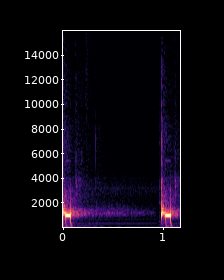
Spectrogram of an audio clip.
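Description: Two clear water drops from a leaking shower fall about a second apart, each a crisp plink with a short ringing tail, with silence in between.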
